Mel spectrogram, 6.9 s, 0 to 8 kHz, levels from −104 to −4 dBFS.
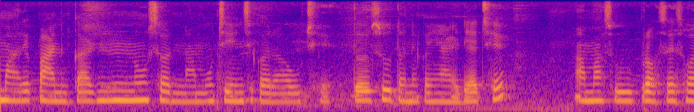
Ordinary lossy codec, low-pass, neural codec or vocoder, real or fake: none; none; none; real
